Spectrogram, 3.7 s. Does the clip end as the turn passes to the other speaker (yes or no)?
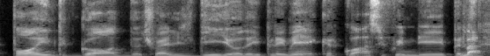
no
